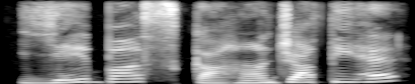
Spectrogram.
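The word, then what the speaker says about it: ये बस कहाँ जाती है: Ask, Ye bus kahan jati hai? Ye bus kahan jati hai? That means, "Where does this bus go?" Pronounce it, Ye bus ka han ja ti hai.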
